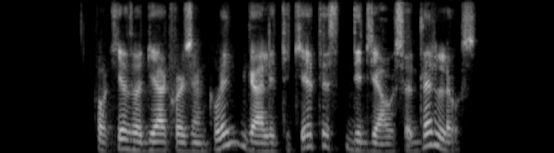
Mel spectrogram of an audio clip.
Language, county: Lithuanian, Kaunas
